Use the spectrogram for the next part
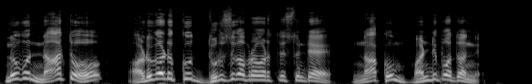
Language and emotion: Telugu, angry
